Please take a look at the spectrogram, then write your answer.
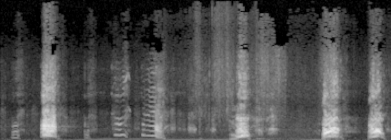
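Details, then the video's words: Female Golden Retriever, normally a rare barker, giving four or five loud barks separated by high thin whines and little squeaks, with a faint steady hum underneath. ""Bellen", Golden Retriever"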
